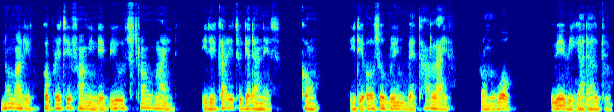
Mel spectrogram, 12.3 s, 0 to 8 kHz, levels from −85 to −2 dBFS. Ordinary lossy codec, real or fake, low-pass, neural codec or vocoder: none; real; none; none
